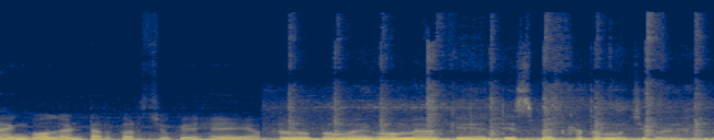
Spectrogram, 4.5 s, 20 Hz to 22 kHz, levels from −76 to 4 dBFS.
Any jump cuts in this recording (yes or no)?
yes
